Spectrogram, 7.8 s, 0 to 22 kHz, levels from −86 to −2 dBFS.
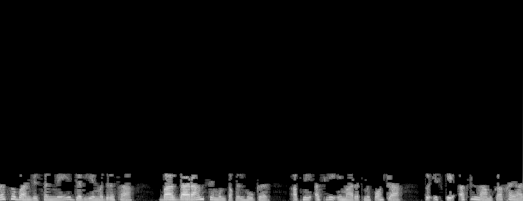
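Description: From start to finish the speech is choked off above 3 kHz and sounds heavily watery and swirly, which is likely MP3 compression starved of bits, at a rate that fits about 8 kbps. The encoder drops the treble and lets weak frequency lines flicker frame to frame.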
